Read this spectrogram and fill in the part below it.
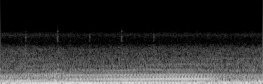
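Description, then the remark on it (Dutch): The engine of an automatic car accelerates steadily while being driven, heard from inside the cabin, its rising tone sliding upward under a constant low road rumble, loud with no one talking. “Hey, wel echt hard dat ik even in jouw auto mag rijden, man.”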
